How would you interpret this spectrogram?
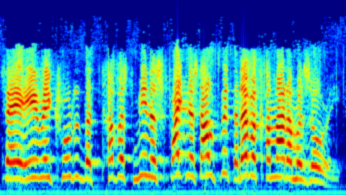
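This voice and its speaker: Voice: very high-pitched, brisk, pushed and bright. An actor playing a brash, eager, slangy schoolboy in a 1940s radio comedy. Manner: slangy, boastful, emphatic. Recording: noisy old radio broadcast with hum.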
